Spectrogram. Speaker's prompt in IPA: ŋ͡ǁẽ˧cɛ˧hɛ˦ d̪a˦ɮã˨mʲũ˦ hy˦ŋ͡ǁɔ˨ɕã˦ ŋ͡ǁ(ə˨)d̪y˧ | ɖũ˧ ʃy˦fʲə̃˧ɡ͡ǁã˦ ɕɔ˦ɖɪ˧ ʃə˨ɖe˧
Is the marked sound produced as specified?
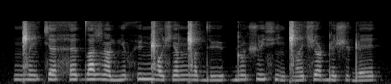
no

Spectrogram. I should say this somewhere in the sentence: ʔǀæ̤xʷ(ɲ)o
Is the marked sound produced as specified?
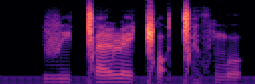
no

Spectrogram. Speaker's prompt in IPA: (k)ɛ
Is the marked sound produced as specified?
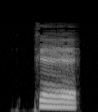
yes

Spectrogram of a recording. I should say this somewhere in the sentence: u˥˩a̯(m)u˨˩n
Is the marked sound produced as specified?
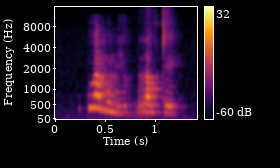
yes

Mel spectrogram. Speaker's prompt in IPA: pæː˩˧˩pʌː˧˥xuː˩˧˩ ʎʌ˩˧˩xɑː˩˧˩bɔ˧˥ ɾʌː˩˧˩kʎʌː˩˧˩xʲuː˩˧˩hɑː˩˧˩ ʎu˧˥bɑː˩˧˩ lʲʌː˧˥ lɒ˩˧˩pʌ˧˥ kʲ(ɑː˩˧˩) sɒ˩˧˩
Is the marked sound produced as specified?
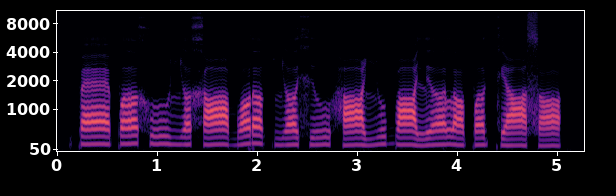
yes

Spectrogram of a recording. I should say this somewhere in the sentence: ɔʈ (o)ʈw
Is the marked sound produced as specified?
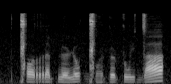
yes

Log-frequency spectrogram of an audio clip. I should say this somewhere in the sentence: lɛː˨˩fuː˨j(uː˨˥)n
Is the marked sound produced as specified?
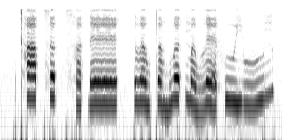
yes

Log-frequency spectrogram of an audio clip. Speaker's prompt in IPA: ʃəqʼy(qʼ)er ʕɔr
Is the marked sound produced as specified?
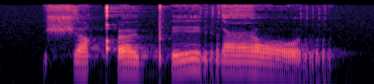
no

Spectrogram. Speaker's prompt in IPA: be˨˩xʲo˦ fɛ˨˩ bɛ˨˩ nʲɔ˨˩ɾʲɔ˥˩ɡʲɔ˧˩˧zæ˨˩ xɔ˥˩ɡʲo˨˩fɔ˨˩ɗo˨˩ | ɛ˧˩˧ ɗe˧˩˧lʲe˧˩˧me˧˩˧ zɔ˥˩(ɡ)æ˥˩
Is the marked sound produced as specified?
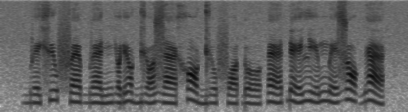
yes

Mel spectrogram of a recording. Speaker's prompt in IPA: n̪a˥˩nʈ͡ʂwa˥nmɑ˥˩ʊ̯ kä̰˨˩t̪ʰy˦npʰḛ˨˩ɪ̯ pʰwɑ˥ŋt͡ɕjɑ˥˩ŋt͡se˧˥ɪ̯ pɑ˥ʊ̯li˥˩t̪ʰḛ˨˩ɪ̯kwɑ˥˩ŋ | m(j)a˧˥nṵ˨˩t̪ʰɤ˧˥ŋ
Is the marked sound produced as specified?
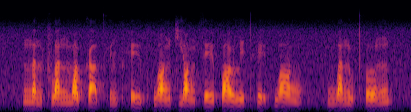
no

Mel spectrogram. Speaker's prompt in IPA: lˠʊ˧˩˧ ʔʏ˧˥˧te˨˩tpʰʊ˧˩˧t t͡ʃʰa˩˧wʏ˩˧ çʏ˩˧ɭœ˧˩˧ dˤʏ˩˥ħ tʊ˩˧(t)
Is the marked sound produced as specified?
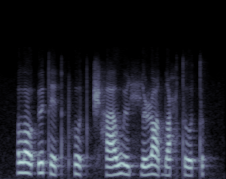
yes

